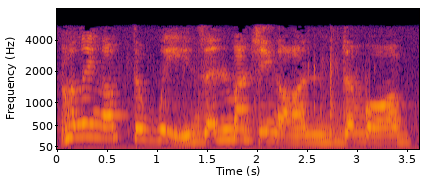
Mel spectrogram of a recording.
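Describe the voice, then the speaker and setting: A woman reading a story aloud as an amateur, halting and stumbling over harder words. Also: on the low side, highs cut off, background noise. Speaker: amateur fan fiction reader.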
